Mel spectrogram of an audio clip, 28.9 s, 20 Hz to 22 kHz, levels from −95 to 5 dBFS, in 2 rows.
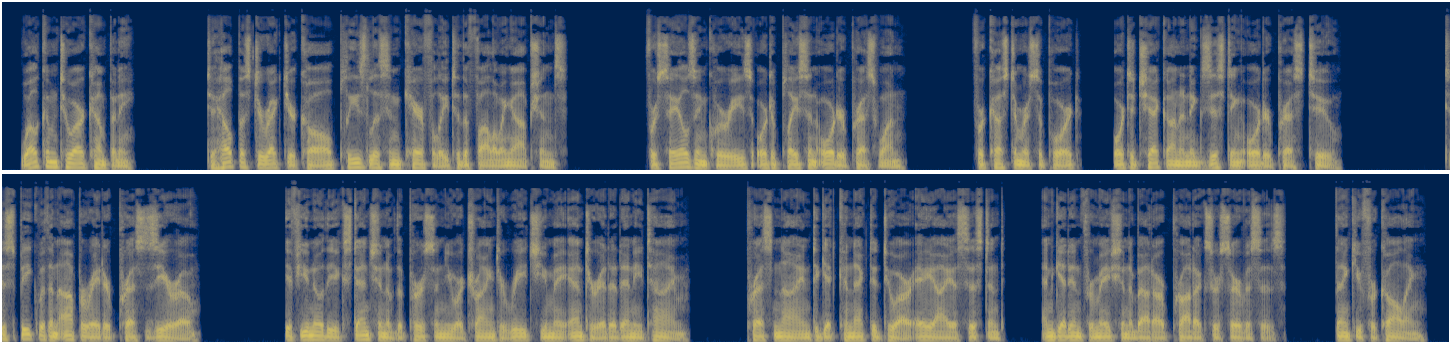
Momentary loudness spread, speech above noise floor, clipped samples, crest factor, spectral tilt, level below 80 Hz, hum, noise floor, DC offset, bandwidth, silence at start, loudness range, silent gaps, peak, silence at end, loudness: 6 LU; over 73 dB; under 0.1%; 16 dB; -4.5 dB/octave; -36 dBFS; none; under -90 dBFS; under 0.1%; 16 kHz; 0.2 s; 2 LU; none; -2 dBFS; 0.25 s; -18 LUFS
